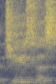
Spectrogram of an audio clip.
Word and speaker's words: GSYS: The Jesus is spelled GSYS and is an acronym for the guidance system, a secret wireless communications network built by the Air Force in the 1950s.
